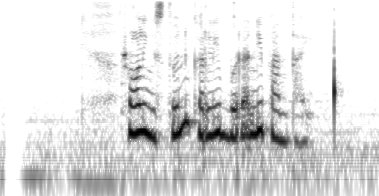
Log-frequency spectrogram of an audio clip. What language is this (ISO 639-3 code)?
sun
